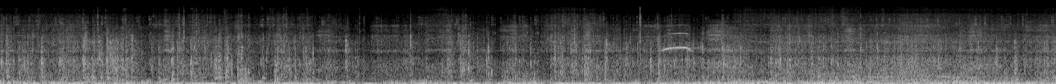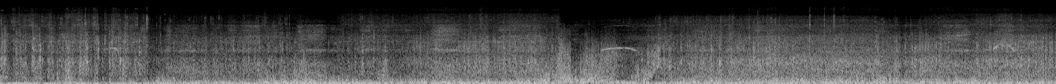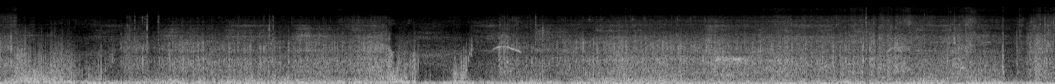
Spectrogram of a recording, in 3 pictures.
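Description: Downhill mountain bike ridden fast over a dirt race track, heard from a camera on the bike: a continuous rush of wind and tyre noise with frequent knocks and rattles from the bike over bumps and roots. A few brief high squeaks stand out now and then.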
